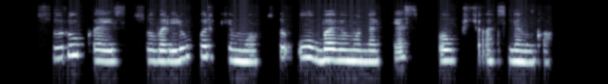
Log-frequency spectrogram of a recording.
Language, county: Lithuanian, Panevėžys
